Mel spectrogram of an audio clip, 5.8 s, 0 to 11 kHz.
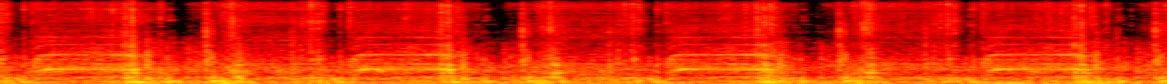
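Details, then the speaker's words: Refurbished replacement Epson P906 printer, after a technician visit with no change: repeated print head carriage sweeps about every second and a half, each with a rough rattly grind, abnormal compared to another P900. "Definitely, I'm not sure where this comes from, but yeah, definitely abnormal compared to the other P900."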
